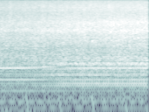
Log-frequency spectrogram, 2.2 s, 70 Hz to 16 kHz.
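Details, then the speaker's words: Giantex/Costway portable mini compact twin tub washer after 6 months of use, spin basket running with rinse water added: steady motor hum with clear tones, rushing water and slight rising shake while rinsing and draining; normal. "turn on the water and as you can see it's on and it's spinning with the water and don't worry about all the water up in here that's normal and that's okay so the going and it's rinsing as it's drying and it's draining out there as well"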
